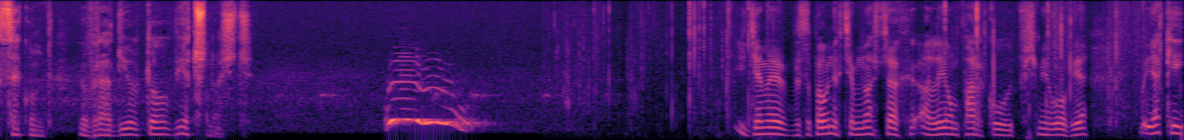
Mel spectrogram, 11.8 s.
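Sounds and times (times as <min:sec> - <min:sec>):
speech: 0:00.1 - 0:02.6, 0:07.4 - 0:11.8
Eurasian eagle-owl giving a low wavering hoot: 0:03.2 - 0:05.6
faint rustling: 0:05.2 - 0:11.8.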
